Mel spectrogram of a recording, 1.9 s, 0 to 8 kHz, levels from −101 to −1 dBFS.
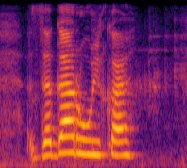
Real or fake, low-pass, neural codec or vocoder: real; 7.2 kHz; none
